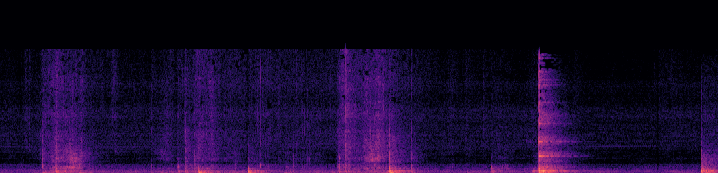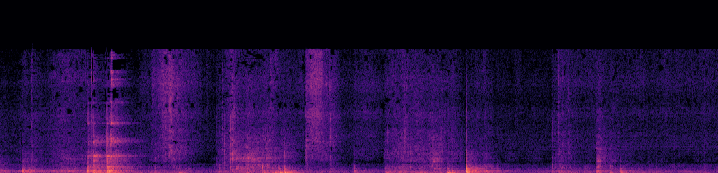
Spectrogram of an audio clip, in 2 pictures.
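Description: Wire hand whisk beating flour into thick sponge-cake batter in a plastic bowl. Its wires scrape and clack against the bowl in irregular strokes, with a couple of sharper knocks.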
